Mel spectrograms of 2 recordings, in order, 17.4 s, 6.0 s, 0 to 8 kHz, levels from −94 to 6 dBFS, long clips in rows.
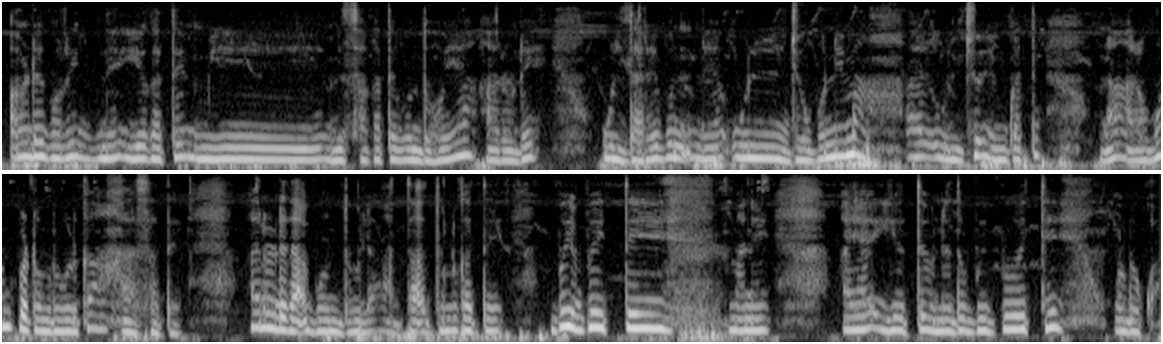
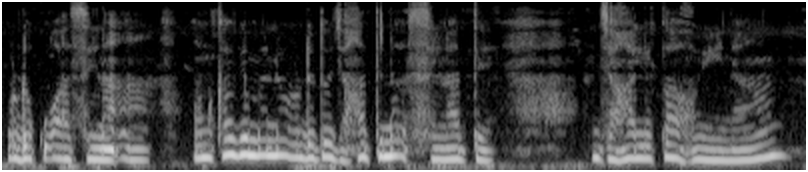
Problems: background sounds at intervals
